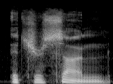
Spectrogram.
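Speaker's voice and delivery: usual speaking voice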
